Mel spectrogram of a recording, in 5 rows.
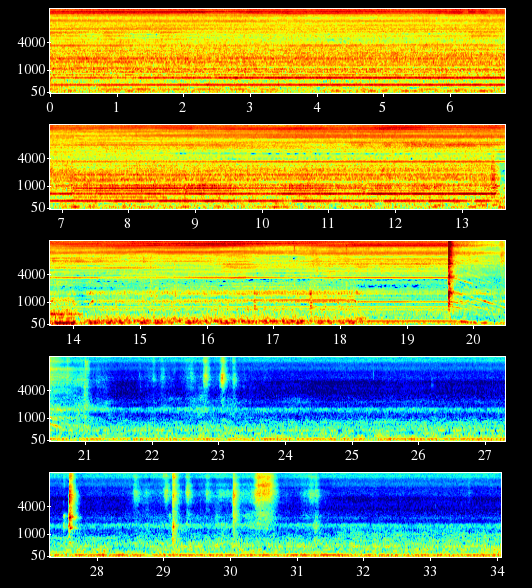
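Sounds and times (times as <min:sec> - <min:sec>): machine motor humming: 0:00.0 - 0:21.1.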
